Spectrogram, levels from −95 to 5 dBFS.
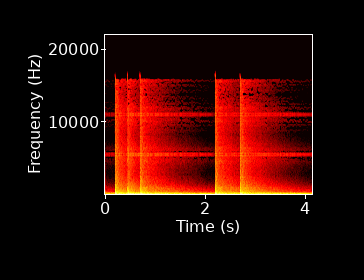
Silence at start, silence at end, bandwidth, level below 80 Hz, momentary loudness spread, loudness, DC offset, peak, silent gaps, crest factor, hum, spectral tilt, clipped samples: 0 s; 0 s; 16 kHz; -20 dBFS; 11 LU; -19 LUFS; under 0.1%; -4 dBFS; none; 12 dB; none; -7 dB/octave; under 0.1%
